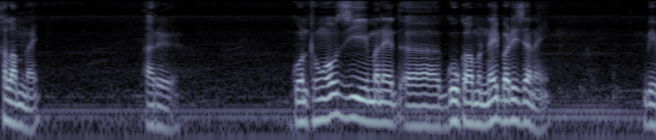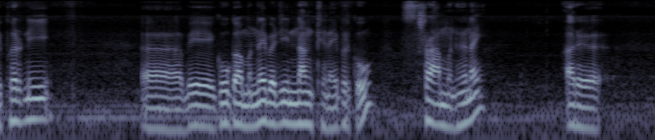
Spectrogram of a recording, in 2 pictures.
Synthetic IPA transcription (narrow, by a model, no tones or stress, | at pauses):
kʰalamnaj | aɾɯ | ɡɔntʰɔŋawzimaneɡɔɡamɯnːajbaɾizana̰j | bepʰɯɾni | beɡɔɡamɯnːajbaɾinaŋtʰenajpʰɯɾkʰɯw | sɾamɯnɦɯnaj | aɾɯ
